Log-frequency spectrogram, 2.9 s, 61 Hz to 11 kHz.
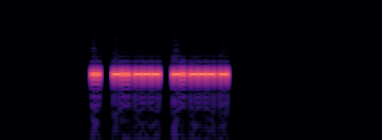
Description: Morse code, heard as a keyed tone, about 70 wpm, 700 Hz. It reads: I DO NOT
